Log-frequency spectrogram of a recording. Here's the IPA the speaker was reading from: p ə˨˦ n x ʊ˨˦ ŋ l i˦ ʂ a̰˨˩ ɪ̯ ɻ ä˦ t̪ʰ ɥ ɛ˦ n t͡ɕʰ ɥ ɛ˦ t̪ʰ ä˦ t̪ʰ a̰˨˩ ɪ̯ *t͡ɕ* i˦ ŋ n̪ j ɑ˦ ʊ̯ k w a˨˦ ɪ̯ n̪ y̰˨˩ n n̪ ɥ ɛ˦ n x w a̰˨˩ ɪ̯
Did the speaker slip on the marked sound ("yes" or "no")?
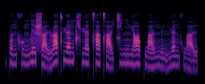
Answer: no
